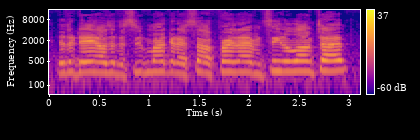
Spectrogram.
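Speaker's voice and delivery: usual speaking voice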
